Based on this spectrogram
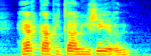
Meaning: to recapitalize
- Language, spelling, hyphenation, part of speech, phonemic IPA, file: Dutch, herkapitaliseren, her‧ka‧pi‧ta‧li‧se‧ren, verb, /ɦɛr.kaː.pi.taː.liˈzeː.rə(n)/, Nl-herkapitaliseren.ogg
